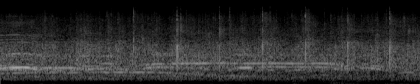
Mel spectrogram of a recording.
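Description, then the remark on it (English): A church audience jumps to its feet and claps steadily in a dense, continuous wash of applause, with scattered voices shouting and cheering over it throughout, staying loud and lively for the whole few seconds. “Come on, everybody, jump to your feet and clap your hands and shout, there's a great awakening coming.”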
